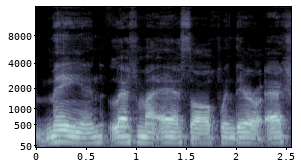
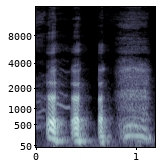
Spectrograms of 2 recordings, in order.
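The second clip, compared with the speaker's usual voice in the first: high burst of laughter; 10 semitones higher than usual. Real, not acted. Laughing at Tank's remark.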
